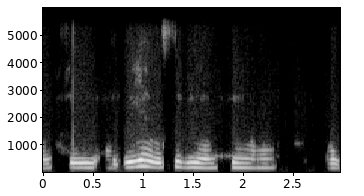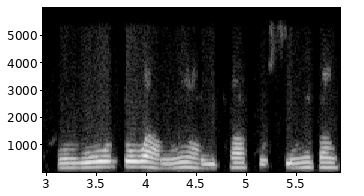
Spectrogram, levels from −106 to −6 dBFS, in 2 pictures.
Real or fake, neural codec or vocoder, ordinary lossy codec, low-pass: real; none; none; 5.4 kHz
